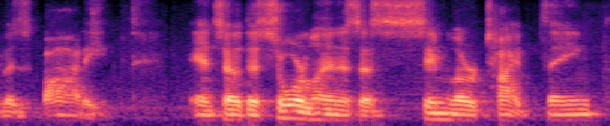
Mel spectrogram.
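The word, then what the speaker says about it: psoralen: So that P is silent.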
